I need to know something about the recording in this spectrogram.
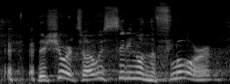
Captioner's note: laughter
